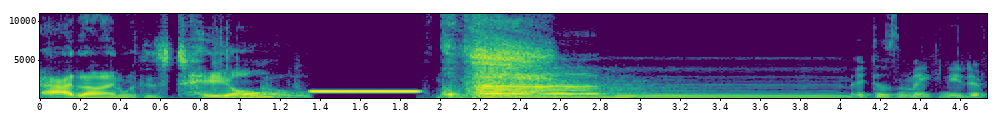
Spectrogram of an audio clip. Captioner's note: beeping; whooshing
